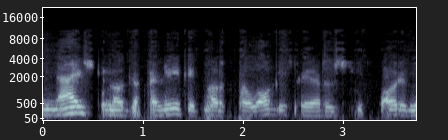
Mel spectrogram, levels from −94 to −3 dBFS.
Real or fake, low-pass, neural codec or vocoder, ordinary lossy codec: fake; 10.8 kHz; codec, 24 kHz, 1.5 kbps, HILCodec; MP3, 48 kbps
